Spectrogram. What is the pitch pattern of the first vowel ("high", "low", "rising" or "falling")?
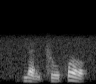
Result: low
